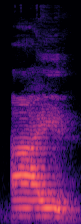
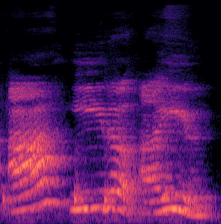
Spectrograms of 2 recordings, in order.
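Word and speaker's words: haïr: तो कैसे प्रोनाउंस करेंगे, ये भूल जाओ, ये कैसे प्रोनाउंस करेंगे? आइर। परफेक्ट, यहां H प्रोनाउंस नहीं होगा, आईर, आईर।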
